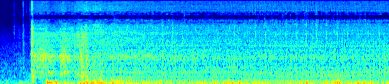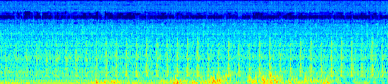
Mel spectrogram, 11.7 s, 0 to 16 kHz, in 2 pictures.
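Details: VW Golf GTI Mk7 Performance Pack, CXCB engine, revved from idle to 3000 rpm, back to idle, then to 4000 rpm: deep metallic knock following rpm, rod knock likely from running without oil after the plastic oil pan broke.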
